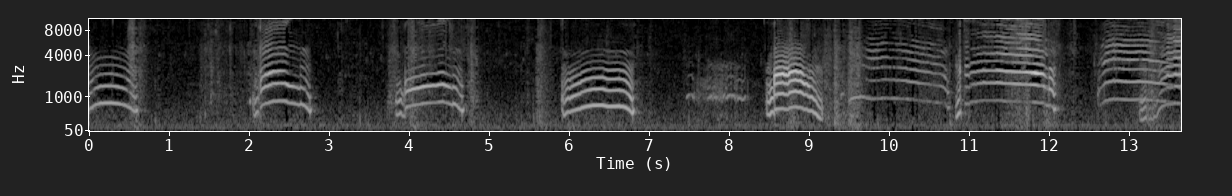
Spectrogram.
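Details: Pet cat meowing over and over, each meow an arched, rising-then-falling cry about every two seconds, later calls coming faster and more drawn out and overlapping toward the end, in a quiet indoor setting.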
